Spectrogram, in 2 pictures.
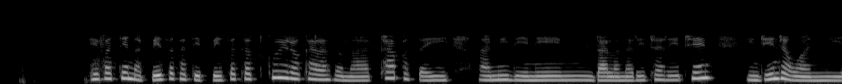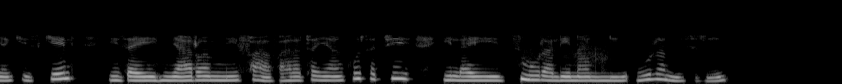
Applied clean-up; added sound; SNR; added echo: none; none; none; none.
